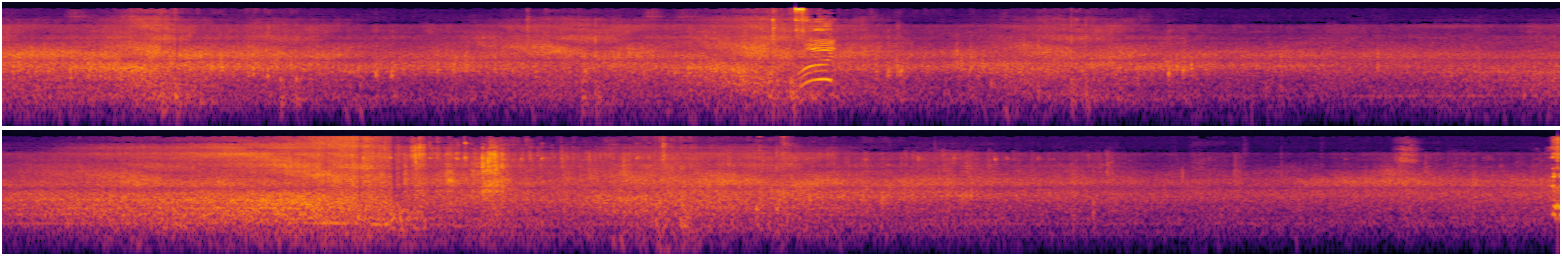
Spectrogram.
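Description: Street traffic: cars passing one after another, swelling loudest about two-thirds of the way through. A brief squeak about a quarter of the way in.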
